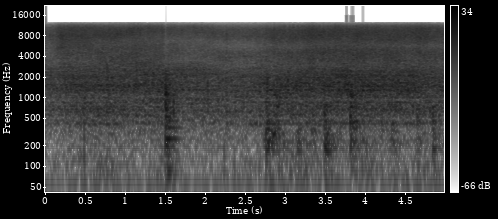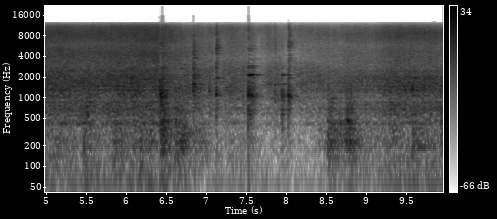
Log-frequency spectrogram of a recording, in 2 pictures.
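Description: Kimchi fried rice sizzling loudly in a hot iron wok as soy sauce poured down its side hits the metal, with the ladle stirring and scraping. From about six and a half seconds in come a series of sharp clacks and knocks as the wok is tossed and the ladle strikes it, then the sizzle picks up again.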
